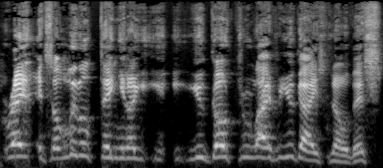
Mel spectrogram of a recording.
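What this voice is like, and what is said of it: New York accent. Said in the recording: “coming from New York ... I kept the accent”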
